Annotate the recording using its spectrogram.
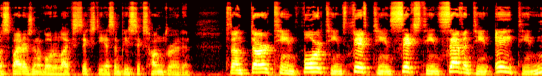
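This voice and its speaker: A man hosting his own market commentary, talking casually and with lots of energy, as if chatting with friends, laughing and mocking others. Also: medium pitch. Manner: animated, talks to viewers like friends, laughs, mocks others. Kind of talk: casual unscripted market talk to camera.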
